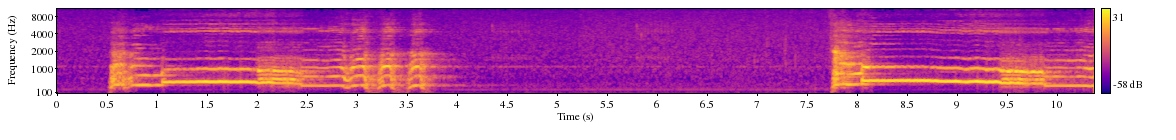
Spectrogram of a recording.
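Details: House-kept wolfdog with a strangely quirky cry: a howl that wobbles into broken, yodel-like warbles and then stops. A quiet pause of about four seconds follows before another sustained, gently falling howl begins.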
